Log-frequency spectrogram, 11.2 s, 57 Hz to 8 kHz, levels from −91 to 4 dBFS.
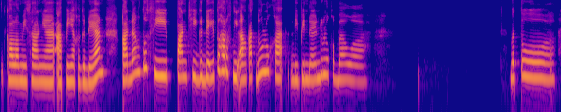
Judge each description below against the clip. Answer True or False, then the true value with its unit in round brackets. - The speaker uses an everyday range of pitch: True (3.2 semitones)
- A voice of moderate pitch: False (250 Hz)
